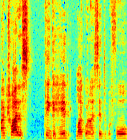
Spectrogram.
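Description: Speaking in an Australian accent, a woman uses a fairly low pitch and monotone, flat intonation. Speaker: professional singer. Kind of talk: casual chat.

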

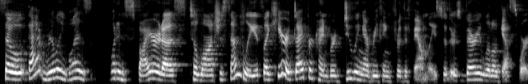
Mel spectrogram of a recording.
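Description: Speaking with an American accent, a woman uses an ordinary speaking voice at a fairly high pitch with lively intonation. Her pace is fairly quick, with hardly any pauses. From New York City. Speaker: business founder. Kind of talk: interview.

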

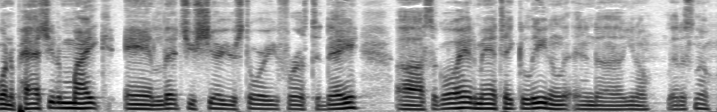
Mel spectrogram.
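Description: On a very clean recording with a silent background, a man talks fairly quickly in a medium-pitched, dark, mellow voice with fairly even intonation. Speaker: podcast host. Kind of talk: interview. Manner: halting.

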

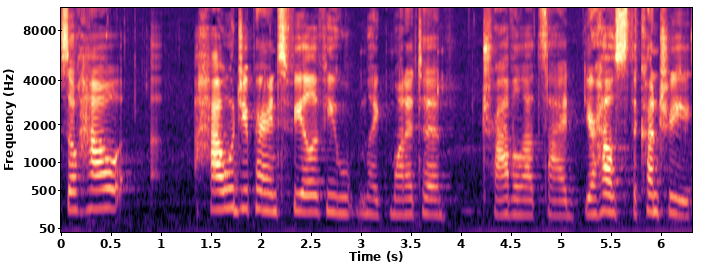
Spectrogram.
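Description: A woman with an American accent speaks in a plain, everyday voice at a medium pitch, with fairly even intonation. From California. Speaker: podcast host. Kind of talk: casual interview.

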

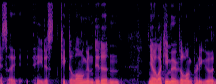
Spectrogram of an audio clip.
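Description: Very deep, low-pitched man with an Australian accent at a fairly quick pace, very clean recording, silent background. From Darwin, Northern Territory, Australia. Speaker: motocross club organiser and former racer. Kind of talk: casual chat. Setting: studio.

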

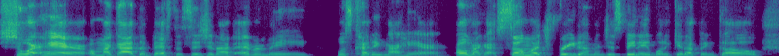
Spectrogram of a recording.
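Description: A woman with an American accent talks at a moderate pace in a medium pitch, using ordinary pitch variation. The background is quiet. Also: hardly any pauses. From US South, small-town Florida. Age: 30s. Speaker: journalist and comedian. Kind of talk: casual interview conversation.

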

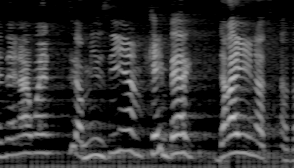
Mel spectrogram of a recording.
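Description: Bright, sharp tone from a woman with a raised, projected voice. Her intonation is lively. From Tucson, Arizona. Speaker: author. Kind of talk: live book event talk. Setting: stage with audience.

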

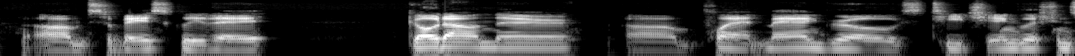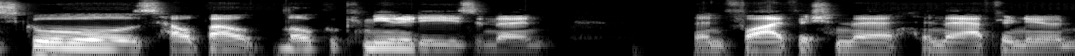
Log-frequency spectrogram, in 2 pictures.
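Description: This man talks in a flat monotone. He has an Upper Midwest accent. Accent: Upper Midwest American. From Wisconsin (Stevens Point, north central). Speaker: engineer and fly-fishing enthusiast. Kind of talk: casual interview chat.

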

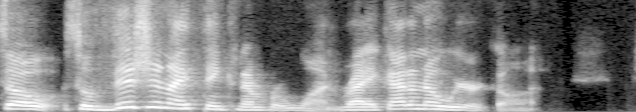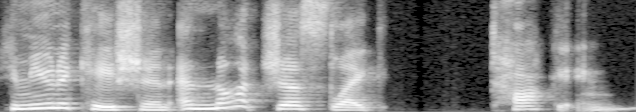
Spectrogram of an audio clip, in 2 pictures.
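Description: Against a quiet background, a woman speaks with an animated tone and a high pitch. Her voice makes very wide pitch swings. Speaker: marketing consultant and author. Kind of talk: interview. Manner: fast.

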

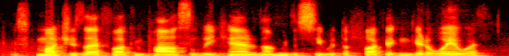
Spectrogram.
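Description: A man speaks at a fairly quick pace with an American accent and a plain, everyday voice. His pitch is fairly low and his intonation fairly even. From Florida. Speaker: professional skateboarder. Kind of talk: casual chat.

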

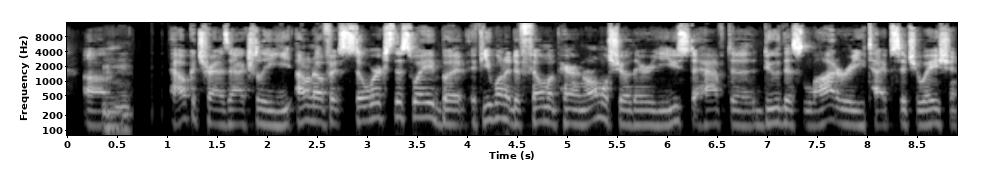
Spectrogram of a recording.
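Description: This man has a normal speaking voice at medium pitch, talking at a fairly quick pace with fairly even intonation and very even loudness. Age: 30s. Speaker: TV writer and researcher. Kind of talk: casual chat.

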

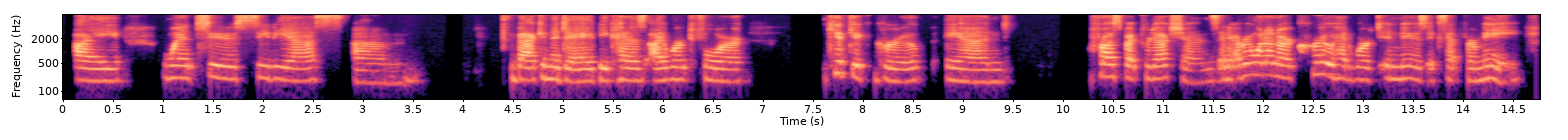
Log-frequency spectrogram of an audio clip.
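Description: A woman speaks in an Alaskan accent at medium pitch. Her pace is very slow and her intonation fairly even. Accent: Alaskan American English. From Alaska (Seward, Anchorage). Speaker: former TV news anchor. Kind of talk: casual interview.

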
